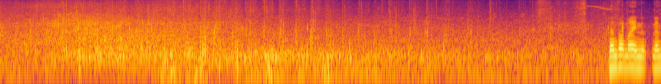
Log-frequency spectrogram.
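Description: Wind gusts roughly against the microphone outdoors.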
